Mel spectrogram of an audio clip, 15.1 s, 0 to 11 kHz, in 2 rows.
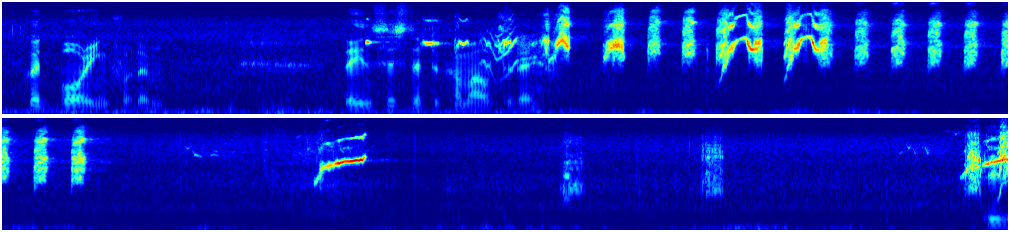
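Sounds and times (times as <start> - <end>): bird squawking: 2.7 - 8.2, 9.9 - 10.3, 14.7 - 15.0.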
